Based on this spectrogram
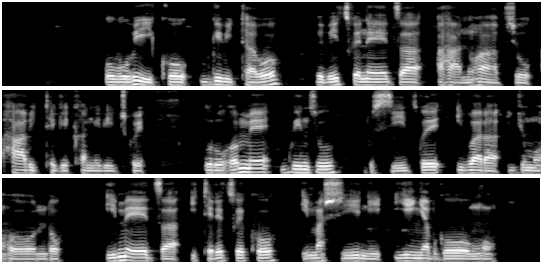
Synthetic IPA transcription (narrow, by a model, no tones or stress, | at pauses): uβuβiːkʰobɡiβitʰaβo̞ | βiβit͡swe̞ne̞ːzaːhaːn̥huhaːvjo̞haβitʰe̞ɡe̞kʰaniɾid͡ʒɡwe̞ | uɾuɦo̞me̞bɡwinzu | ɾusizɡwe̞iβaɾaɾɟumuhoːndo̞ | ime̞ːzaitʰe̞ɾe̞t͡swe̞kʰo̞ | imaʃinijiɲabɡoːŋho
